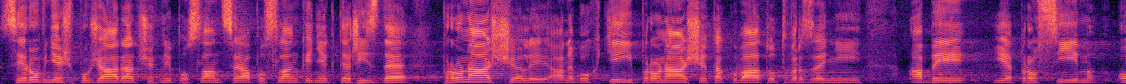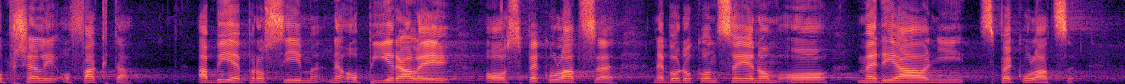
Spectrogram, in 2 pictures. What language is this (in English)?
Czech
